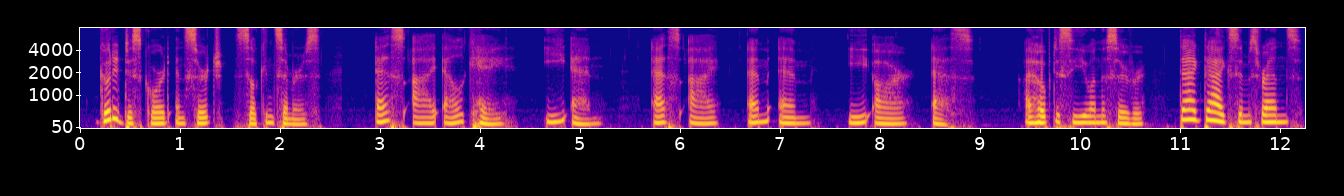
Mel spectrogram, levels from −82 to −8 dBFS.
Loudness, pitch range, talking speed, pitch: -18 LUFS, 160-200 Hz, 155 wpm, 175 Hz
